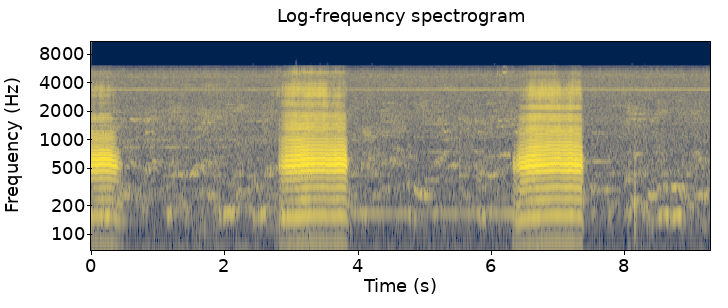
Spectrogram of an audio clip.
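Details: Sleeping dog named Silky snoring in a quiet room, with two long, loud, buzzy snores roughly three and a half seconds apart, each lasting about a second and full of layered droning tones, plus a faint tail of a third.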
